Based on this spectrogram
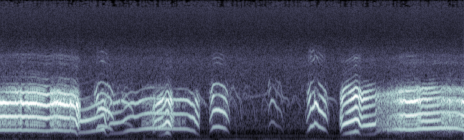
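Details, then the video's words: Gull calling: loud drawn-out nasal wails with rich overtones, broken into short rising and falling yelping notes in the middle, then a long harsh wail again; no other sounds. "Хохотун. Голоса птиц"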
